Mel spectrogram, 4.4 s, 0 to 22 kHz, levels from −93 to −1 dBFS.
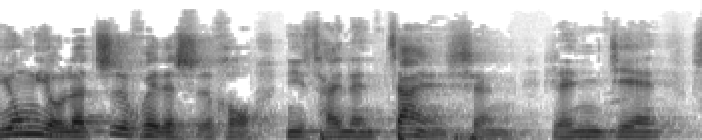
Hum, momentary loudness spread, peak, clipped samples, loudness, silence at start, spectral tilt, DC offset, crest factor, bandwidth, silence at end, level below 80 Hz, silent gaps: none; 10 LU; 0 dBFS; under 0.1%; -19 LUFS; 0 s; -4.5 dB/octave; under 0.1%; 18 dB; 15.5 kHz; 0 s; -38 dBFS; none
